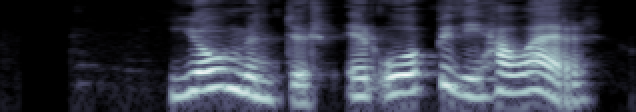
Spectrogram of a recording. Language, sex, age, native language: Icelandic, female, 50-59, Icelandic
